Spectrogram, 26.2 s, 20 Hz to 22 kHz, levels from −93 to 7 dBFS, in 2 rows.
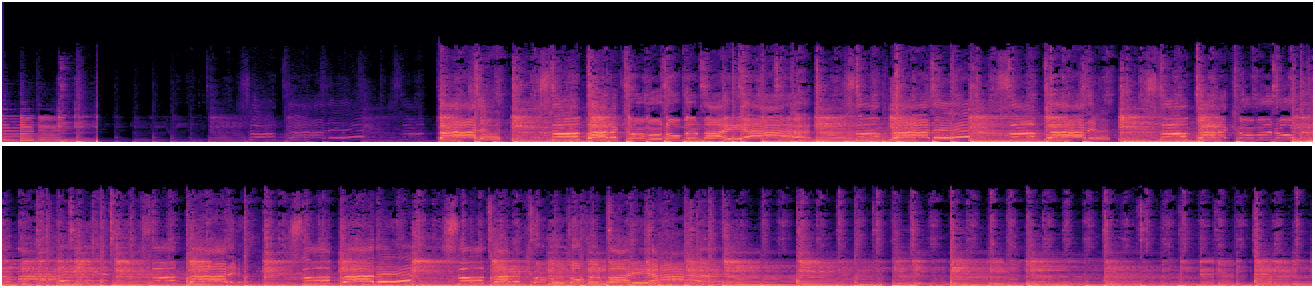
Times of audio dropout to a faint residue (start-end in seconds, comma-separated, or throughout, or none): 0.95-4.37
